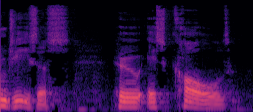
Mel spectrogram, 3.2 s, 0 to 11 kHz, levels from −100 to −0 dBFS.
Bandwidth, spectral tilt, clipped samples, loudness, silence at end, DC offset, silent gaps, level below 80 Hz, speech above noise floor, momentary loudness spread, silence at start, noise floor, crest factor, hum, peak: 10 kHz; -6 dB/octave; under 0.1%; -45 LUFS; 0.3 s; under 0.1%; none; -76 dBFS; 28 dB; 15 LU; 0 s; -72 dBFS; 18 dB; none; -26 dBFS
